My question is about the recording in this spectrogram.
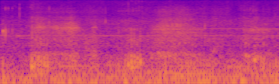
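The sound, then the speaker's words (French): Steady, low rumbling cat purr from a purr box toy that vibrates with each purr, rising and falling in soft breathy cycles roughly every second, fairly quiet, with no voices. “C'est une boîte à ronrons. À chaque qui ronronne, ça vibre.”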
